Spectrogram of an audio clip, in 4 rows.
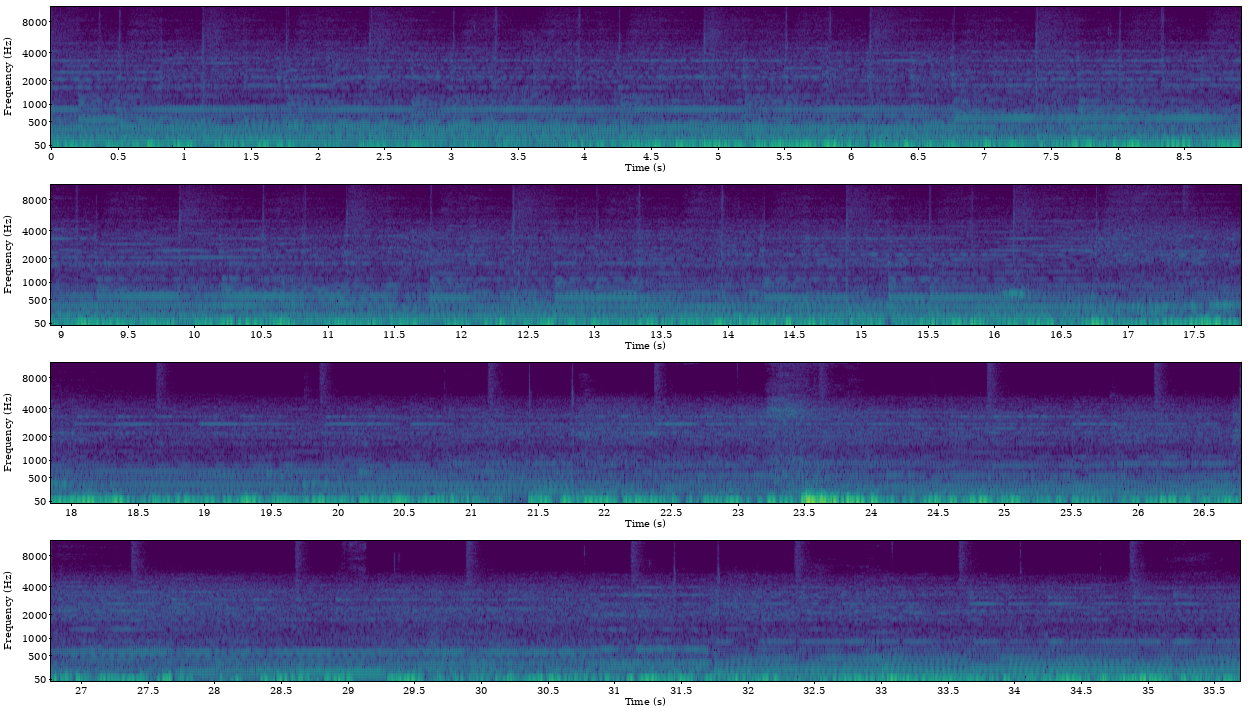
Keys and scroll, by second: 3.1 space, 7.9 ctrl+z, 14.0 ctrl+z, 20.8 space, 29.6 ctrl+a, 31.2 ctrl+g.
